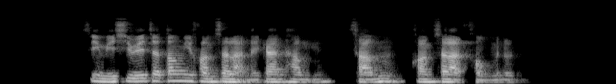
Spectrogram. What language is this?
Thai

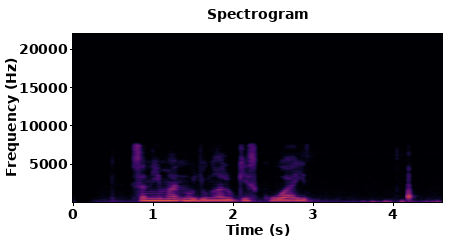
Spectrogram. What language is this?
Sundanese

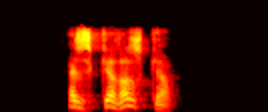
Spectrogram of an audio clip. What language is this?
Kabyle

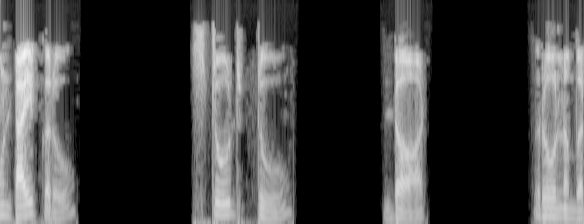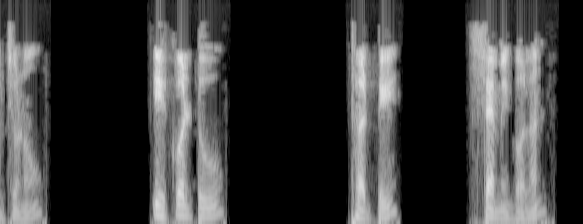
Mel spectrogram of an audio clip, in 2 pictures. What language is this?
Punjabi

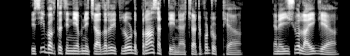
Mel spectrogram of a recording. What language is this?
Kangri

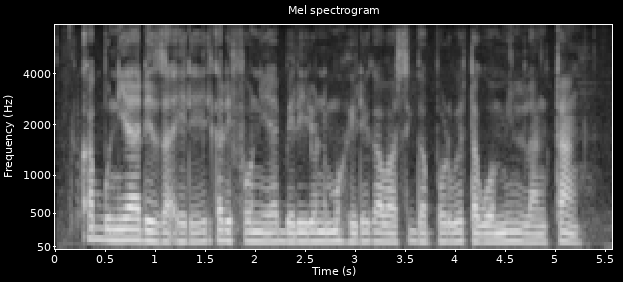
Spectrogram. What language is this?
Kikuyu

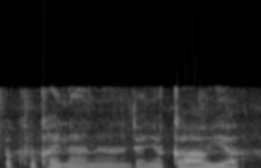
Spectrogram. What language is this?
Dogri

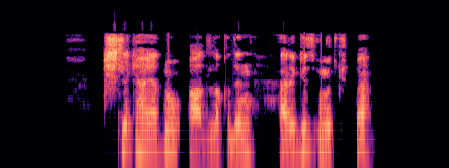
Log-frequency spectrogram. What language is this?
Uyghur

